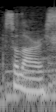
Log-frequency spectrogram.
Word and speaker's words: Solaris: So it's a short A, not a long A, the way Ellen was pronouncing it. – Solaris.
